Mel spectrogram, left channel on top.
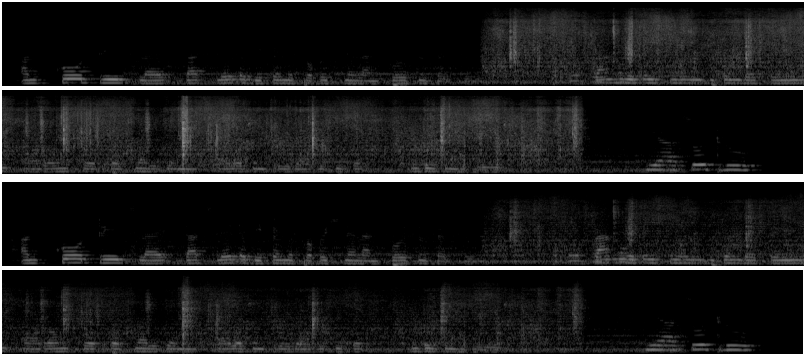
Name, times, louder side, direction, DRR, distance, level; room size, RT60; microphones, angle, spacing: voice 1, 0.1-4.8 5.6-11.7 12.1-13.0, equal, 65° right, 6 dB, 1.5 m, -50 dB
sound 1, 1.2-14.8, right 1 dB, 5° right, 7.3 m, -59 dB
sound 2, 4.8-13.8, left 9 dB, 45° left, 1.1 m, -42 dB
voice 2, 5.9-6.3 14.4-15.5, equal, 20° left, 0 dB, 7.0 m, -48 dB
23.5 x 9.7 x 3.0 m, 0.39 s
head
